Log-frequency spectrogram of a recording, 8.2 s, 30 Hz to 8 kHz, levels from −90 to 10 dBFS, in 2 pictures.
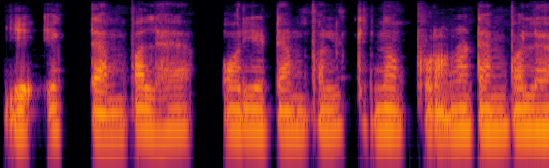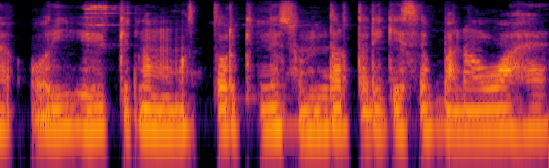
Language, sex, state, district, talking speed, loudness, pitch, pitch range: Hindi, male, Uttar Pradesh, Jyotiba Phule Nagar, 165 wpm, -20 LUFS, 110 Hz, 105-110 Hz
